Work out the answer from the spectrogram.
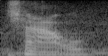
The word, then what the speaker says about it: ciao: uh it's pronounced like ciao yeah um or zhao would be a better pronunciation it means hello and goodbye in italian i believe and um so that ci in italian is a cha sound so another example would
